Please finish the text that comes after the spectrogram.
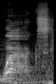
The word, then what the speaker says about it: Waks: Ken Wax, or as I prefer to pronounce it, Ken Wax, is the Chicago-based co-founder of a company called Foresight.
